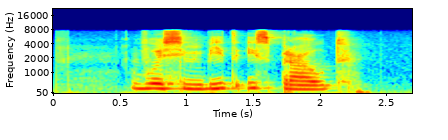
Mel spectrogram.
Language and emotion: Russian, neutral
